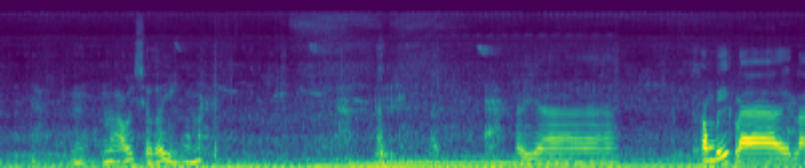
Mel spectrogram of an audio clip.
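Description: Piglets squeal and grunt nearby.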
